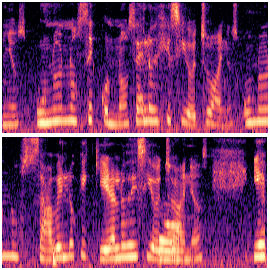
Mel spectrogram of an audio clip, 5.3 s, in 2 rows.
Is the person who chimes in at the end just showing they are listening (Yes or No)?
Yes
